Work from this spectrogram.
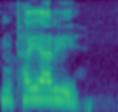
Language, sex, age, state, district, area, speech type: Bodo, female, 45-60, Assam, Chirang, rural, read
